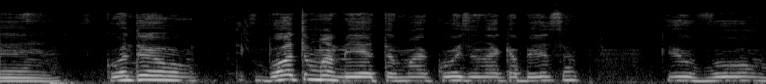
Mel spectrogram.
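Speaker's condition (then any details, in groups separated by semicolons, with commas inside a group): Amyotrophic lateral sclerosis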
